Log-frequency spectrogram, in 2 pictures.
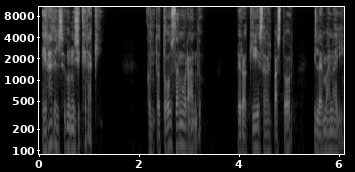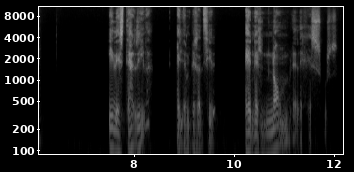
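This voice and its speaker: Testimony guest: low, gravelly man, husky, halting, often near a whisper. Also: no room sound. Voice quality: creaky, husky voice. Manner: halting storytelling, drops to a soft near-whisper. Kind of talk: personal testimony on radio.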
